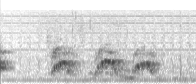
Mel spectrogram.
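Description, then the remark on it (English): A dog on a set barks three times in quick succession, short muffled yaps at moderate volume, with a steady low electrical hum underneath and no one talking. “Hey, wild dog on the set.”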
